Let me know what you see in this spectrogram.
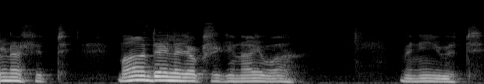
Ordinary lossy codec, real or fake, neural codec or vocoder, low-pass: none; real; none; 7.2 kHz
